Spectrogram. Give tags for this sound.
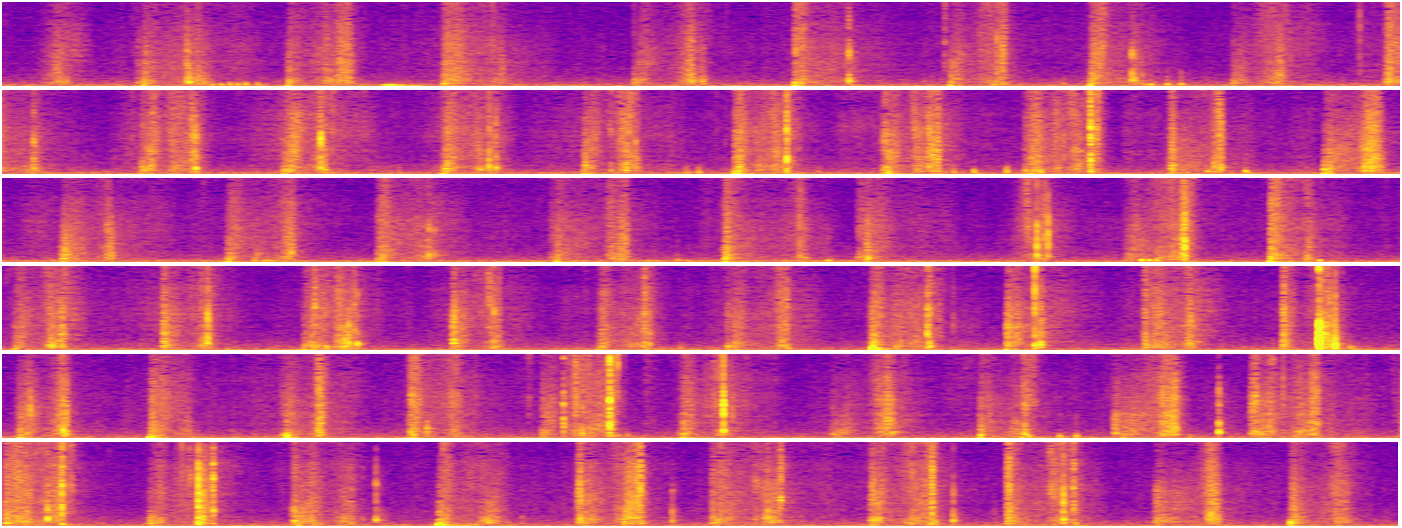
steps; footsteps; footstep

